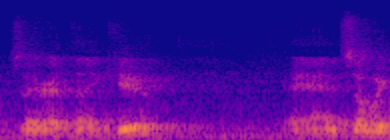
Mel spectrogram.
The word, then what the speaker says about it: Zered: We proceeded across over the water, Zered, pronounce that for me. Zered. Zered, thank you.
